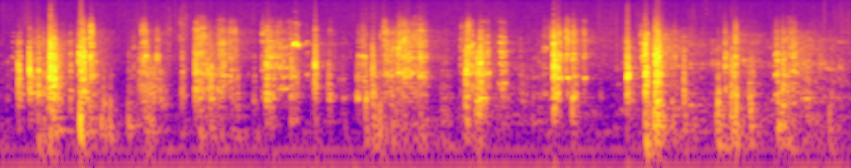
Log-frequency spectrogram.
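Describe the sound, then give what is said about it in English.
A couple of wooden deck chairs are unfolded on board a ship with a busy run of clattering knocks, creaks and sharp clacks, fairly loud and irregular for several seconds, with no voices. “Mary, here are a couple of deck chairs. Let's unfold them and sit down.”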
